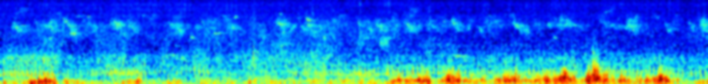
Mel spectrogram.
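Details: Mating frogs make deep, rumbling croaks: a single burst early, then a quiet stretch, then a run of closely spaced low pulses building toward the end, with faint outdoor ambience.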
